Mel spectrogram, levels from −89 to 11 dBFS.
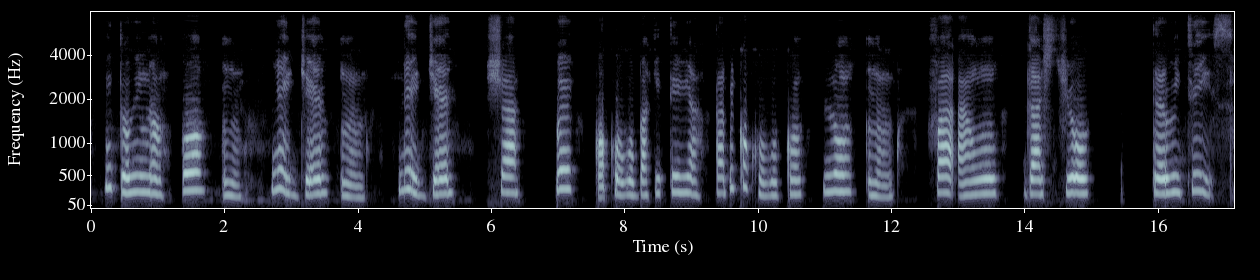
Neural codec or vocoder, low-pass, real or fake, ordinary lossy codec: codec, 16 kHz, 4 kbps, FunCodec, trained on LibriTTS, 50 frames a second; none; fake; none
